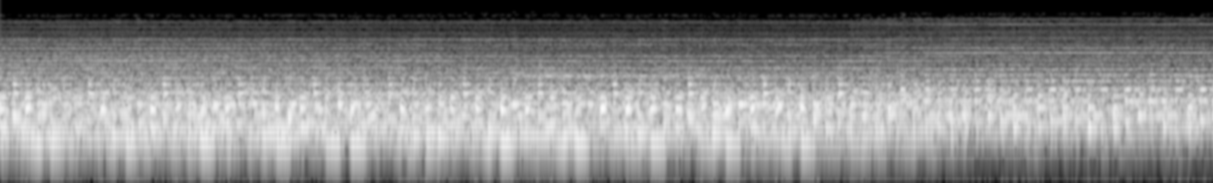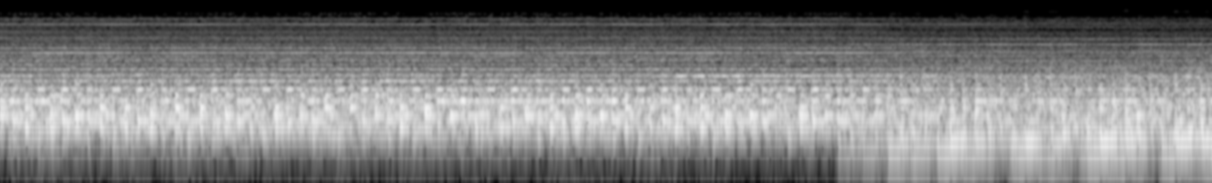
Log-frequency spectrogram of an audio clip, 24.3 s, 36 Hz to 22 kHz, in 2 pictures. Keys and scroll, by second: 6.6 1, 7.0 Return, 7.0 5, 12.5 1, 12.5 5, 12.8 Return, 16.2 z, 17.7 typing, 18.0 Return, 21.9 c.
